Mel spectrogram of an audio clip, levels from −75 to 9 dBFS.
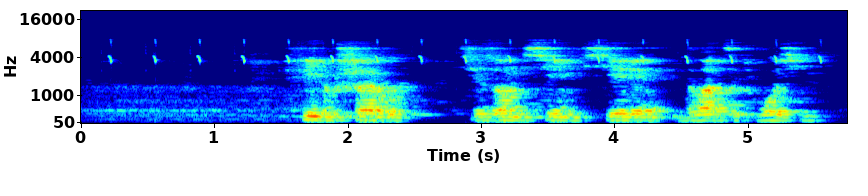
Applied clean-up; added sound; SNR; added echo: classical method WPE with log-MMSE.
